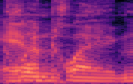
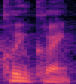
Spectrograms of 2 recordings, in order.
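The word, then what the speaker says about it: Klinklang: So like Clink Clang. yes, not Clink Clank.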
